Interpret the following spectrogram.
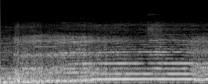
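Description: Carnatic vocal music for a Jathiswaram: a singer glides up and holds one long sung note over steady accompaniment.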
